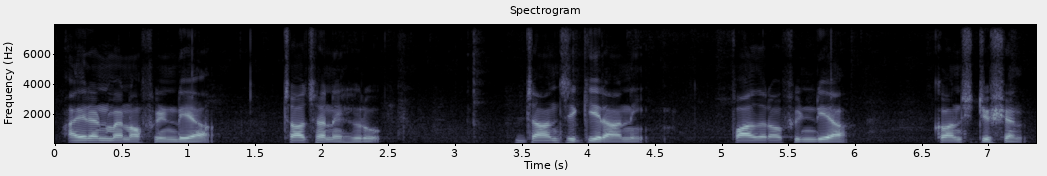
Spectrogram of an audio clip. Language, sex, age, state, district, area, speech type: Telugu, male, 30-45, Telangana, Adilabad, rural, spontaneous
